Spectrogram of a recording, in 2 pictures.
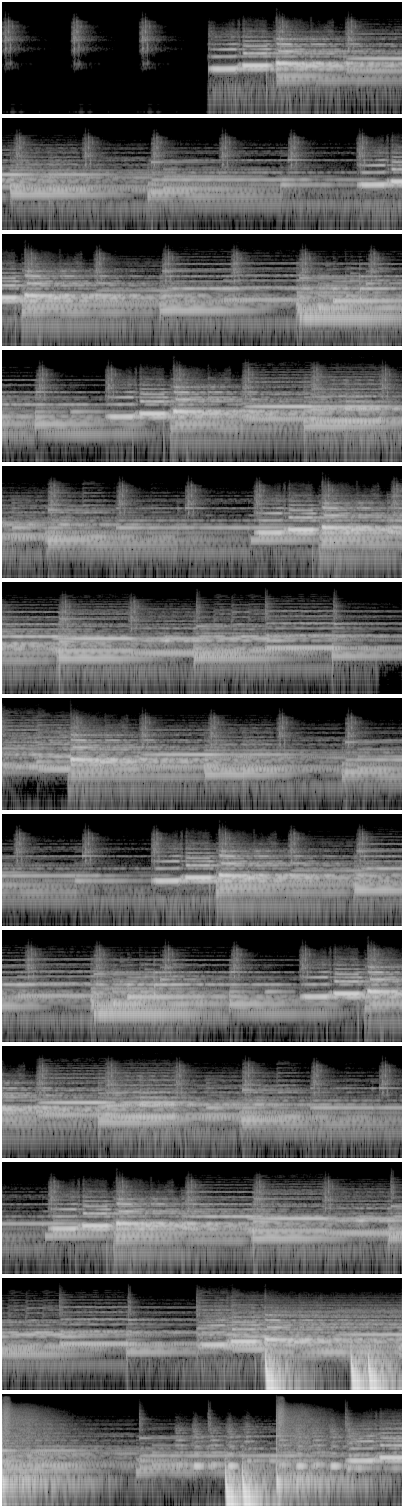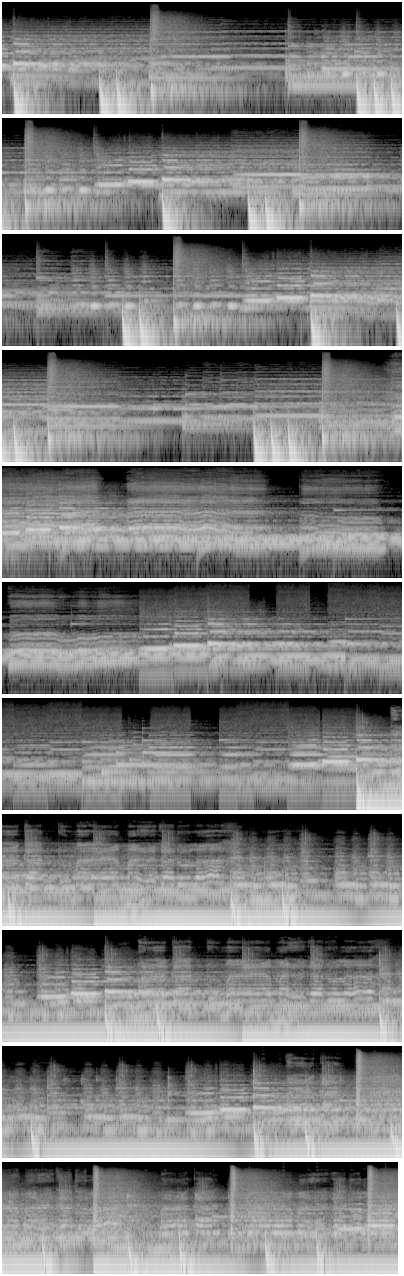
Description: hip-hop
singing in Pitjantjatjara
• What do the drum sounds look like in your imagination?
